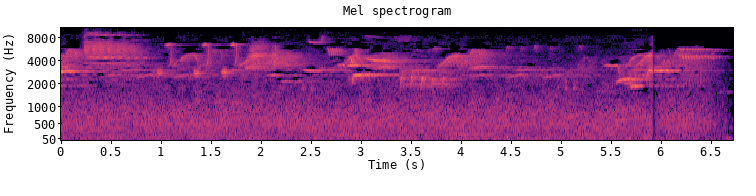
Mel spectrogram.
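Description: Songbirds chirping and singing, a busy run of short whistled notes, slurred glides and trills over a faint steady hiss. The sound cuts off suddenly at the end.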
